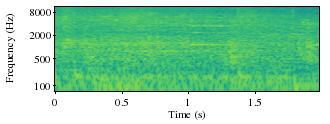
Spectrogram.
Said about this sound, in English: Well, why don't I get it off the trailer for you so we can take a good look at it.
